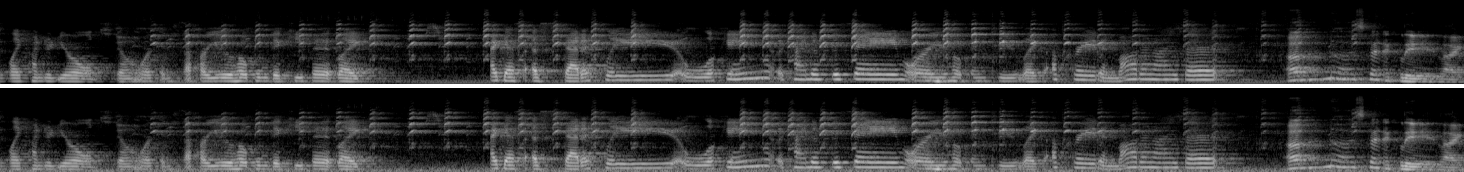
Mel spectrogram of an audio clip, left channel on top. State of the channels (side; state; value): right; noise; rumble, 13 dB below the sound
